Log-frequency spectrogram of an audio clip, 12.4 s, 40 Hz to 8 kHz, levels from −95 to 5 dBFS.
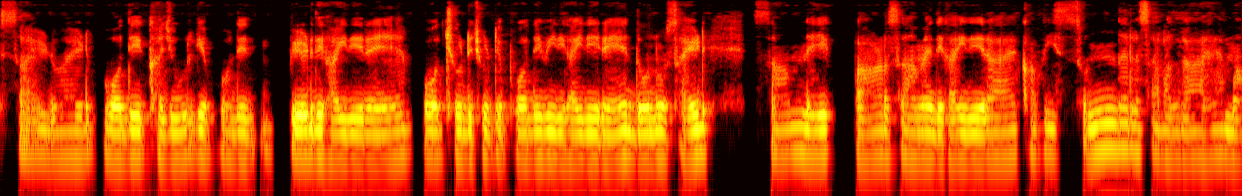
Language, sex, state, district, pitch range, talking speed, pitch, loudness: Hindi, male, Uttar Pradesh, Etah, 110-120 Hz, 190 wpm, 115 Hz, -24 LUFS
